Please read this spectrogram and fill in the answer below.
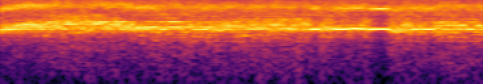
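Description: Extremely loud DJ sound-system music blaring from towering speaker stacks. It comes through as a harsh, shrill wash with a steady high tone running through it and little bass.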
